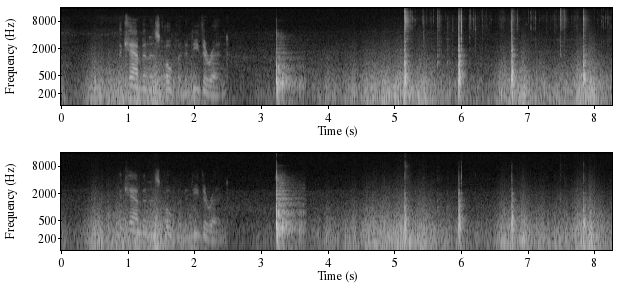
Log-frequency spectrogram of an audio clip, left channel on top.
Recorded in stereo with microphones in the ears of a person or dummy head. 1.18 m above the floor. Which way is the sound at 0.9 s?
45° left (ahead or behind).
